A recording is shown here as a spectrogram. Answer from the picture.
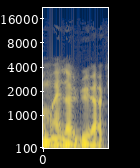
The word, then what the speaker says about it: Maillard: So you're going through a Maillard reaction. I always butcher the word, but it's M-A-I-L-L-A-R-D.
